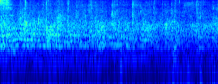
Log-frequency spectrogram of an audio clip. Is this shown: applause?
yes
